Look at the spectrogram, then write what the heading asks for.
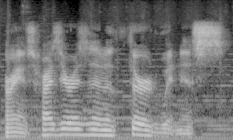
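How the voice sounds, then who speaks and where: A man's voice: mid-range voice, animated, normal speed, a bit bright, faint music behind. A man giving casual gameplay commentary and reading dialogue aloud as he streams. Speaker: streamer playing a game.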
